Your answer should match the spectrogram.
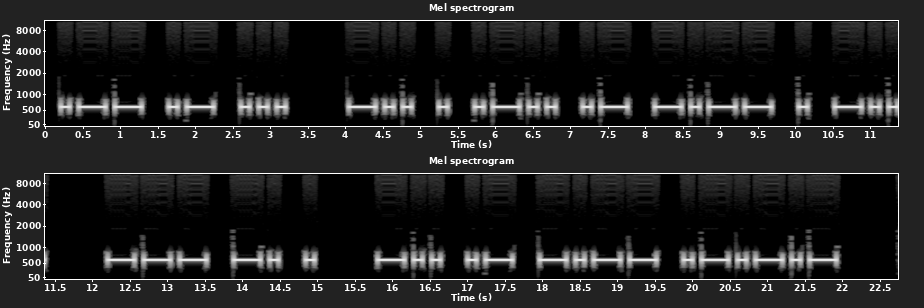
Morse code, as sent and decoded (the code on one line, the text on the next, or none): .-- .- ... / -.. .-.. .- -.-- . -.. / --- -. / -.. .- -.-- .-.-.-
WAS DELAYED ONE DAY.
